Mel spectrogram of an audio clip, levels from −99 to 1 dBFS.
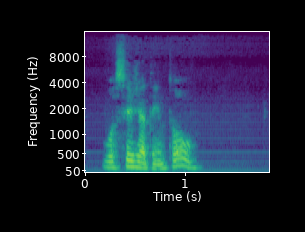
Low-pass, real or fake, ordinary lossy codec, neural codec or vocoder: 14.4 kHz; real; MP3, 96 kbps; none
